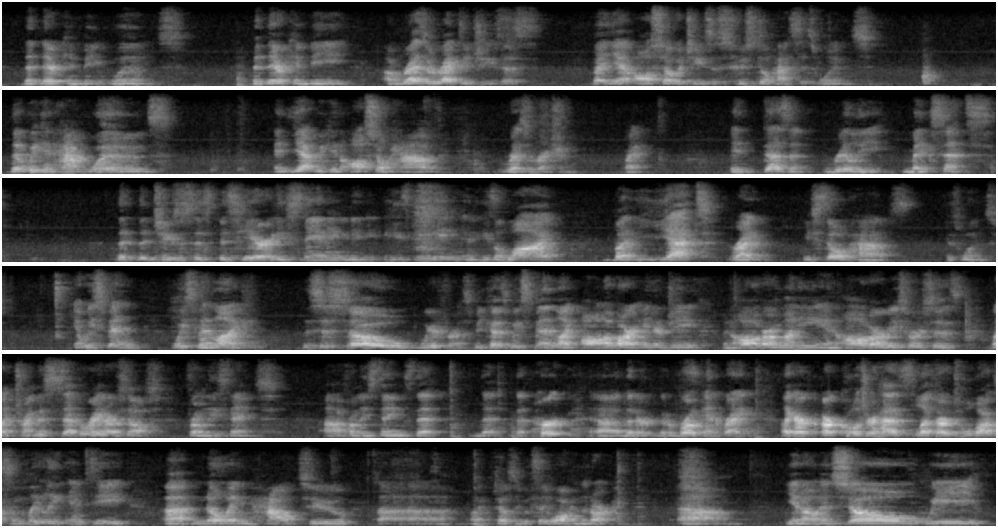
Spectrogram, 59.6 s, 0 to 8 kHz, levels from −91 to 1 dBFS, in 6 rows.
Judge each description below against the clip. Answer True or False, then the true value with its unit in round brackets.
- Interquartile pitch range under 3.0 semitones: False (3.7 semitones)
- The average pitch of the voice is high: False (135 Hz)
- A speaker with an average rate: True (145 wpm)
